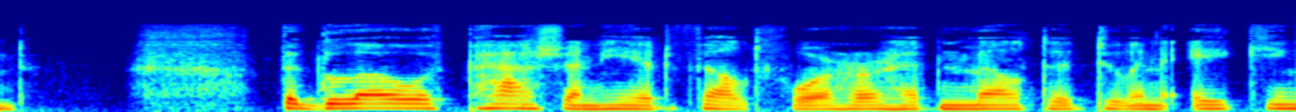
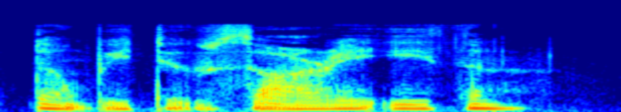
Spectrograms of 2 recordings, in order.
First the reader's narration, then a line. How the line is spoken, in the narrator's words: Maddie said in a low voice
